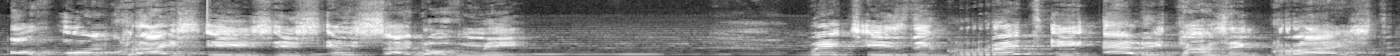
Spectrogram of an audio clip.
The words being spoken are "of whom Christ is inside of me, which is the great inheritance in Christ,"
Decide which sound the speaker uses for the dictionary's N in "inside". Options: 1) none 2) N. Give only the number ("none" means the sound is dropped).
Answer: 2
